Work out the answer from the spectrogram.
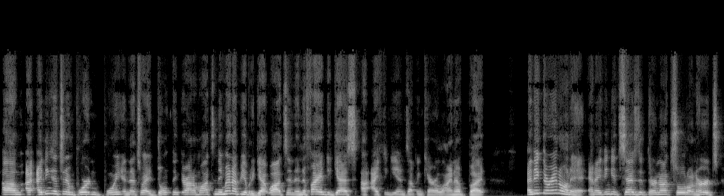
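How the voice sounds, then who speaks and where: A man's voice: high voice, lively intonation, quick pace. A man giving casual, opinionated sports analysis as a guest commentator, speaking emphatically and repeating phrases for stress.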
